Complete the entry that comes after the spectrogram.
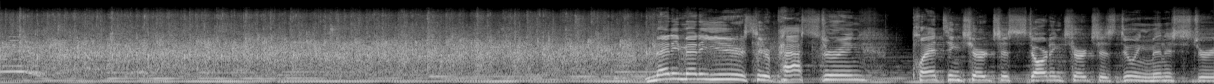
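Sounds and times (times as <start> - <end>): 
church congregation applauding welcoming a visiting bishop and his grandson: 0.0 - 8.6
sustained instrumental chords: 0.0 - 10.5
speech: 6.5 - 12.1.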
